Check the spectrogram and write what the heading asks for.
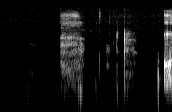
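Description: A short pause in speech: a faint breath or whispered sound from the speaker about a second in, followed by a few small mouth clicks.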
